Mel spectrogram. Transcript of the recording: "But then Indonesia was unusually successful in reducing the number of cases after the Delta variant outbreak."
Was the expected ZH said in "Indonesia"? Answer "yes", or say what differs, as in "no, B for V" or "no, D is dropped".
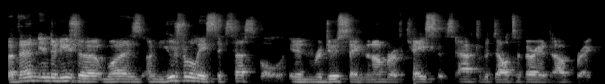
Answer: yes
